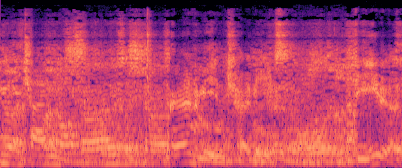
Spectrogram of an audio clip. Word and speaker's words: 敌人: 敌人. How do you say it? 敌人. D what? 敌人. Diana.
